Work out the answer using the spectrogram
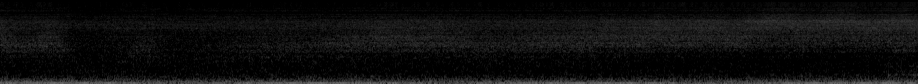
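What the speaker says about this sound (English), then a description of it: "I just changed the distance of the airbrush to the surface" An airbrush sprays India ink onto paper in a steady, continuous airy hiss that holds an even level throughout, with no talking.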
